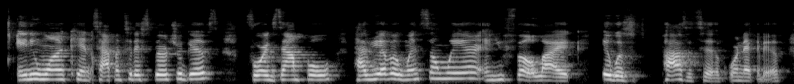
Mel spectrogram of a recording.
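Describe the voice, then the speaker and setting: Her pitch fairly high and varying in an ordinary way, a woman speaks with hardly any pauses. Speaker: podcast host. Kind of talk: casual spiritual talk. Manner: fast.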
